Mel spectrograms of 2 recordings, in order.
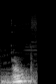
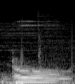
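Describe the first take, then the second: First: The vowel is short. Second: The vowel is long. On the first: "Pour la brève" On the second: "Et la langue"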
